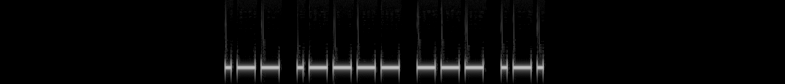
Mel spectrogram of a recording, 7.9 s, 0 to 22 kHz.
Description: Morse code, heard as a keyed tone, about 20 wpm, 700 Hz. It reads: W1OR
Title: USA Call Signs - 4 Characters - Repeated 3x - 20wpm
